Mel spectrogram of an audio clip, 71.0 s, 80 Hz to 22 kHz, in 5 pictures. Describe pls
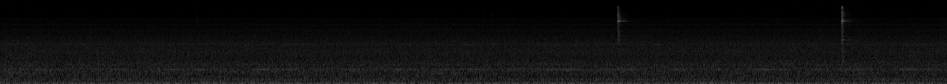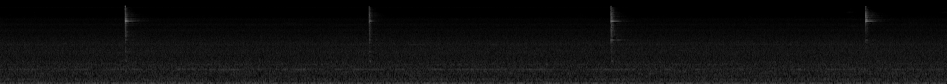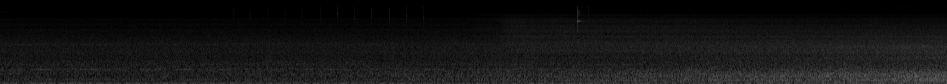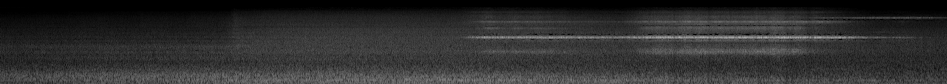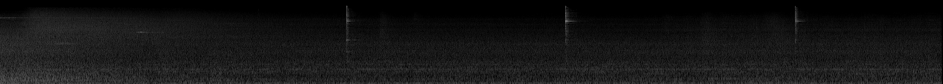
railway station 7
Krakow railway station ambience
rail, railroad, railway, railway-station, station, train, trains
